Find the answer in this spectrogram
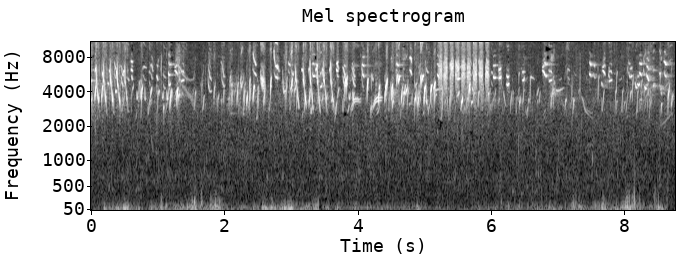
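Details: Several European goldfinches chatter together, calls meant to stimulate males to sing and show mating readiness; dense, rapid high twittering and buzzy trills run throughout, with low rumbling background noise.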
